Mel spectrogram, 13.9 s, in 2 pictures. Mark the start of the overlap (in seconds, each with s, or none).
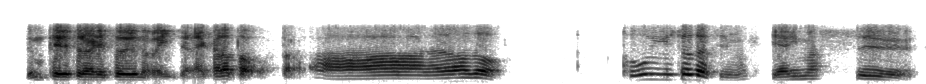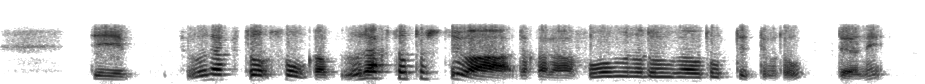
none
